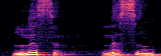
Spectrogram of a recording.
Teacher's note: the t is silent in words like listen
